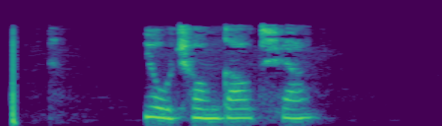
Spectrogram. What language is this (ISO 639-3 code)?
zho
